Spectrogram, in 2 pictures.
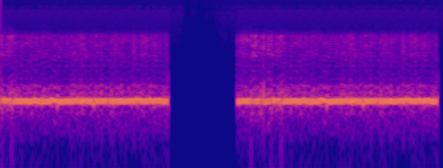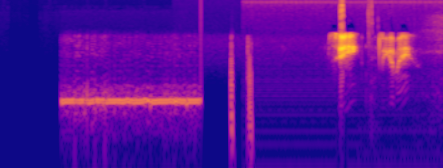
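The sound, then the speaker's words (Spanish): A telephone tone sounds on a phone line as a number is dialed: a steady, steady-pitched tone comes in three long pulses separated by short silences, followed by a couple of sharp clicks and then a brief voice. “Vamos a marcar el número, a ver si contesta, a ver si hay alguien.”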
